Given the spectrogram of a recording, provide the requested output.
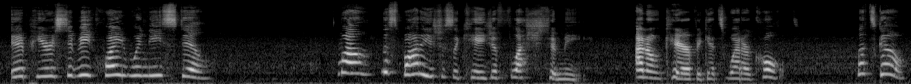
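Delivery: a hint of the haughty girl detective; Erica. Erica's lines in the story.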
